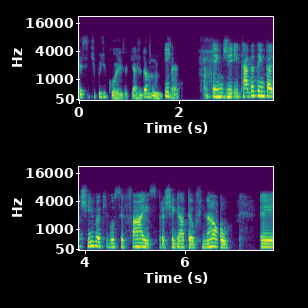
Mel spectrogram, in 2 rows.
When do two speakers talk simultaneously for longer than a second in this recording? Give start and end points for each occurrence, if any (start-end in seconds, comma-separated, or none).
none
